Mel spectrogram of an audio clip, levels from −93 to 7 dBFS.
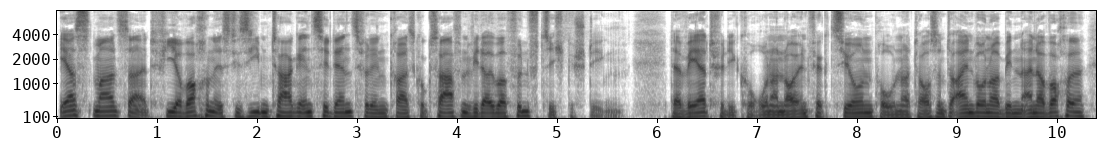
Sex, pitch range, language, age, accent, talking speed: male, 90-115 Hz, German, 50-69, German, 150 wpm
